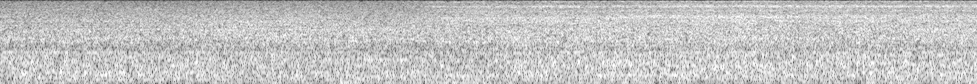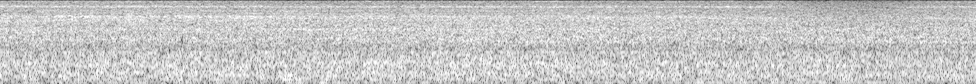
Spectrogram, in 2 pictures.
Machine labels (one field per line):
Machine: fan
